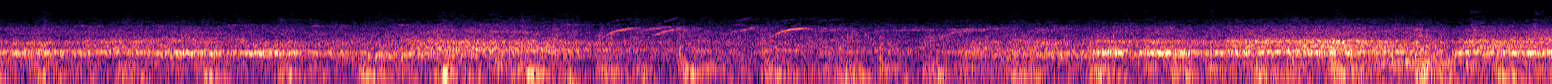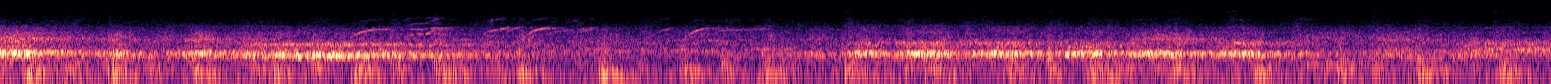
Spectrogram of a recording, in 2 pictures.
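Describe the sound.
Juventude football fans in a stadium crowd cheer and chant to celebrate a return to Brazil's Série A, a continuous roar with rhythmic swells of massed voices.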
